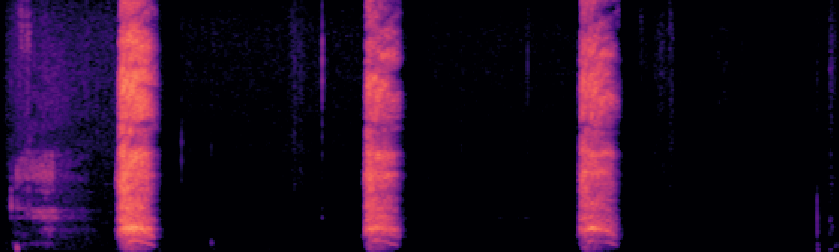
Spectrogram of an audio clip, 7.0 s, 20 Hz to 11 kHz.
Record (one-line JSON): {"exhalation_length": "7.0 s", "exhalation_amplitude": 15978, "exhalation_signal_mean_std_ratio": 0.25, "survey_phase": "beta (2021-08-13 to 2022-03-07)", "age": "65+", "gender": "Female", "wearing_mask": "No", "symptom_none": true, "smoker_status": "Never smoked", "respiratory_condition_asthma": false, "respiratory_condition_other": false, "recruitment_source": "REACT", "submission_delay": "1 day", "covid_test_result": "Negative", "covid_test_method": "RT-qPCR", "influenza_a_test_result": "Negative", "influenza_b_test_result": "Negative"}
